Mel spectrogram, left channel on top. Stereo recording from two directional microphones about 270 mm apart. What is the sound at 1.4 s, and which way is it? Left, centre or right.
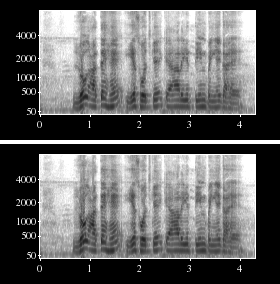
Speech, centre.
